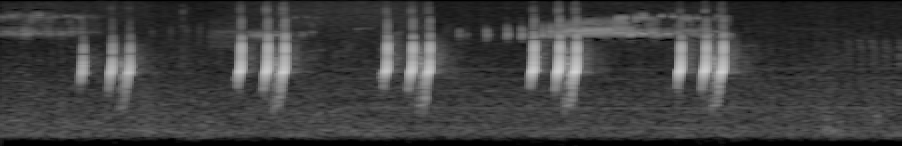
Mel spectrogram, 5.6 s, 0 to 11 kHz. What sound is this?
call of a bird I couldn't see (a quail, actually). Sennheiser ME62(K6) > iRiver H120 / canto de un pajaro que no llegué a ver. Es una codorniz.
